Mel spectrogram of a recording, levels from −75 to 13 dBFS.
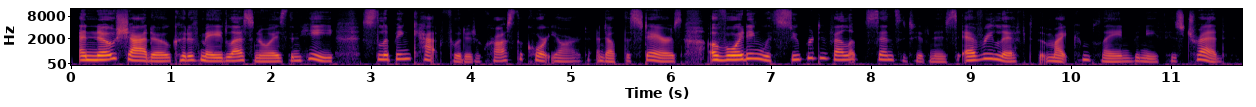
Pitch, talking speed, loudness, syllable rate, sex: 195 Hz, 170 wpm, -20 LUFS, 5.0 syllables/s, female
